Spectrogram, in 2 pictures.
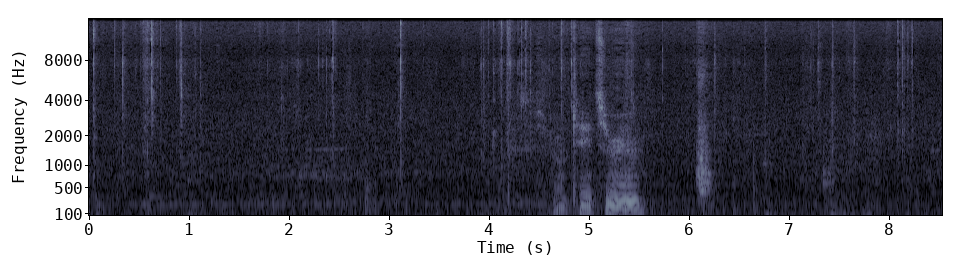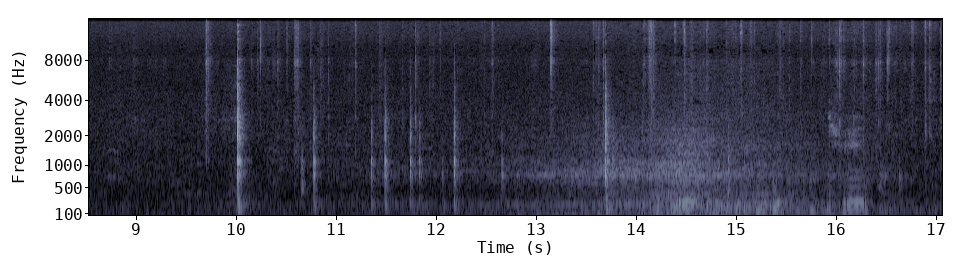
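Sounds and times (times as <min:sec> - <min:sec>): rustling: 0:06.1 - 0:17.0.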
